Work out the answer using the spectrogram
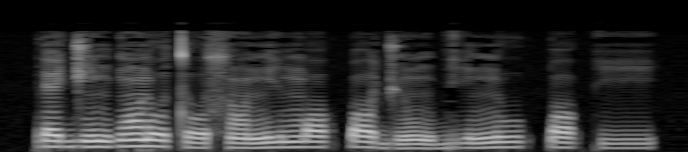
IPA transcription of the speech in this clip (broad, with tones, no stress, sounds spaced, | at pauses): ɾ ɛ˧ d͡ʒ ĩ˧ ɡ͡b ɔ̃˦ ɾ o˧ t o˨ s ɔ̃˨ n i˧ m ɔ˦ k͡p ɔ˦˨ d͡ʒ ũ˨ ɡ͡b i˧ n u˦ k͡p ɔ˦˨ k i˧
